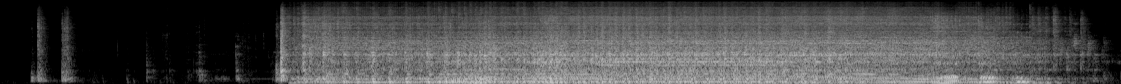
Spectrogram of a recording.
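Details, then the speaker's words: Yamaha Enticer 300 two-stroke snowmobile, year unknown, 120 psi compression per side, said to have run last winter; after priming fuel, weak cranking then it catches into a steady buzzy idle, smoking the shop, normal start. "Well, you got a runner. Uh-oh. Titan, we're smoking the shop out."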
